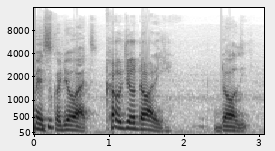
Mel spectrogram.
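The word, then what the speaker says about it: Dartey: Kojo Dotty. Dolly. Dotty. Dot. D-A-R-T-E-Y. Oh, your T, I didn't hear it in your pronunciation.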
